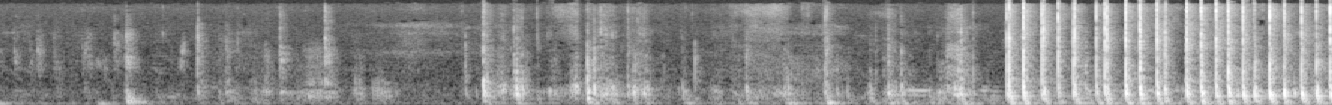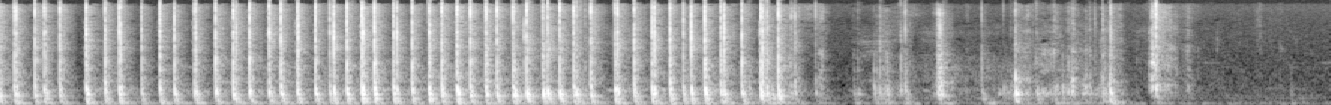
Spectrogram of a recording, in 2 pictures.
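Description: Long fingernails tapping rapidly on the hard lid of a plastic storage box: a fast, even run of clicks lasting about seven seconds. Softer handling and scattered taps on the plastic come before and after it.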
